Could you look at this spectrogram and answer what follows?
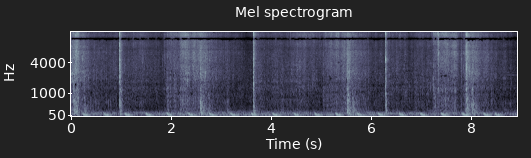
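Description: A machete chopping through sugarcane stalks at their base, a sharp crack about every one to three seconds, five in all. Background music with a steady low beat plays throughout.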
